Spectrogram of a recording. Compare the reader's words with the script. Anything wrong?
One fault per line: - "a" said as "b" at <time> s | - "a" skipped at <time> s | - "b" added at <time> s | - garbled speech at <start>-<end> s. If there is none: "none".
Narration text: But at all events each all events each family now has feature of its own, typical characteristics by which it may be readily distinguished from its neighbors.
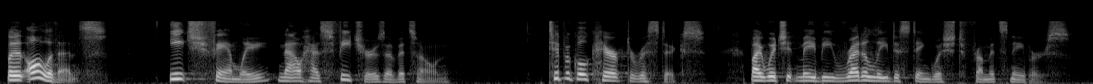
- "all events each" skipped at 2.1 s
- "feature" said as "features" at 3.3 s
